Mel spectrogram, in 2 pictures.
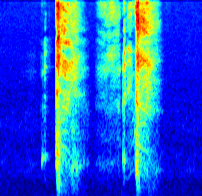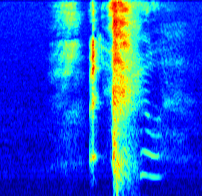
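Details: Female sneezing: three sharp sneezes, each preceded by a quick in-breath, with a short sniff between; recording also contains coughing and nose blowing near the end.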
